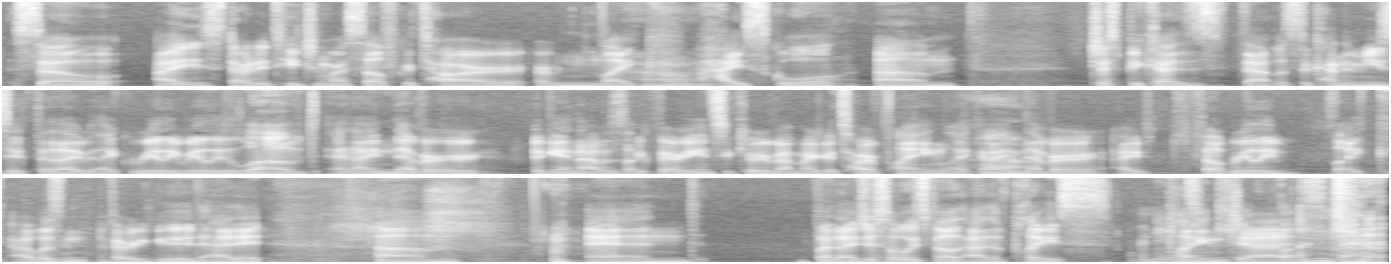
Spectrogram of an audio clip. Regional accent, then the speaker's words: New York City, New York, United States; I grew up in New York, in Manhattan.

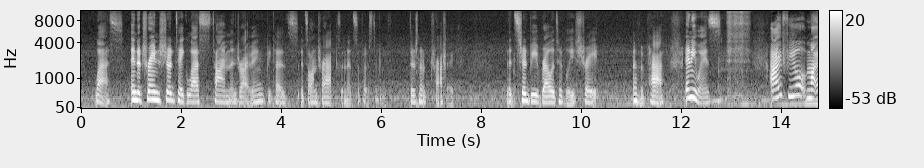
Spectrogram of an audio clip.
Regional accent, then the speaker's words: Houston, Texas, United States; Yes. Yes. I am from Texas. I'm from Houston. So you can get out of the state over to Louisiana in, like, 1.5 hours.

